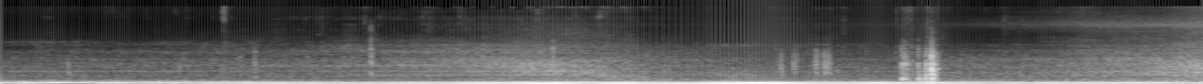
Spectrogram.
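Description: Steady low rumble throughout, with a few short clicks and rustles about nine seconds in as flowers are handled on the table.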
